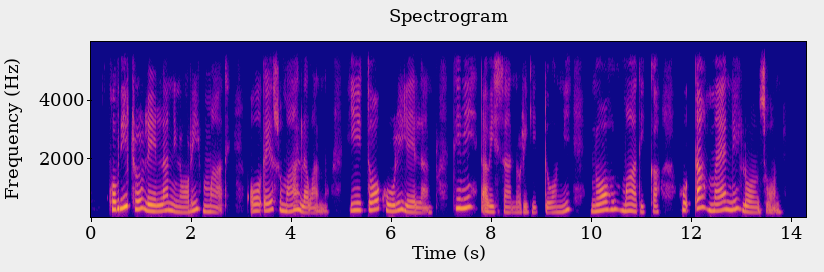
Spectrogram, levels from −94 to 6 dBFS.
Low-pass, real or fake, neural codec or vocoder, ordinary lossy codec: 5.4 kHz; fake; codec, 16 kHz, 4 kbps, X-Codec, HuBERT features, trained on balanced general audio; Opus, 64 kbps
